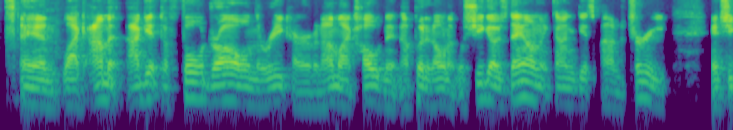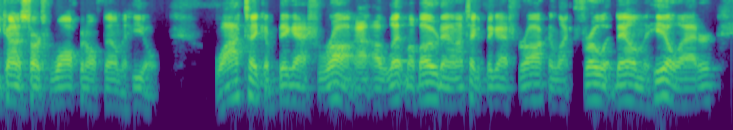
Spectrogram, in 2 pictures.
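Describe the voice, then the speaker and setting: The speaker has an Appalachian accent. The pace is fairly quick, with ordinary pitch variation. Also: man, fairly low pitch for a man. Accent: Southern US (Appalachian). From US South, Western North Carolina. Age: 30s. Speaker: hunting podcast host, guest. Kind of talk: casual chat, storytelling. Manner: loud.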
